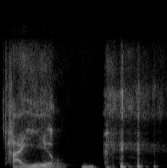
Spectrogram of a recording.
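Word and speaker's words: Thayil: and kim thale yeah i actually looked it up how to pronounce it it's tail tail yeah because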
